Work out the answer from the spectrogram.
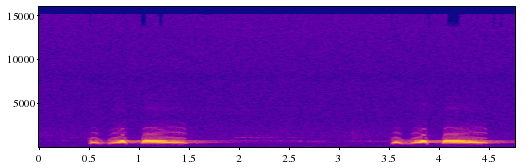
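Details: Decoy spotted dove giving its lure coo, two quick upward notes followed by a drawn-out lower coo, repeated twice about three seconds apart in otherwise quiet surroundings.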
